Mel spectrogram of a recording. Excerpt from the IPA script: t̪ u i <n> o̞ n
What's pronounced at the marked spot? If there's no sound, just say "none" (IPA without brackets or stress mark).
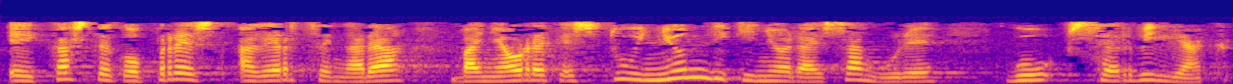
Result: ɲ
